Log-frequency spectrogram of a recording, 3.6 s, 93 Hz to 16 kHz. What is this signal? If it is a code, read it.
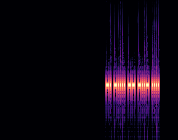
Morse code, heard as a keyed tone, about 65 wpm, 700 Hz. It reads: N6MXH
